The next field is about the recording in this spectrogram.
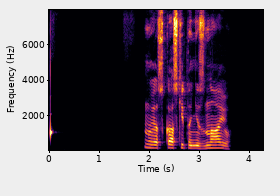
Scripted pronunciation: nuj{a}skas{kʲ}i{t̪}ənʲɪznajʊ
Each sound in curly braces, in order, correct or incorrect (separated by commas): correct, correct, correct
